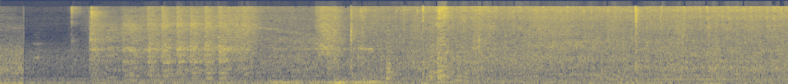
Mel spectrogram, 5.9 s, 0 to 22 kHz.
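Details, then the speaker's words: Pursuit 385, port Yamaha outboard running poorly, after swapping injectors between cylinders 2 and 6: cranks, fires and runs lumpy with a cylinder dropping out. Number six is still missing, and a lost coil signal is suspected. "still missing [Music] number six here still not do nothing that makes me think maybe we've lost a signal to our coil here"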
